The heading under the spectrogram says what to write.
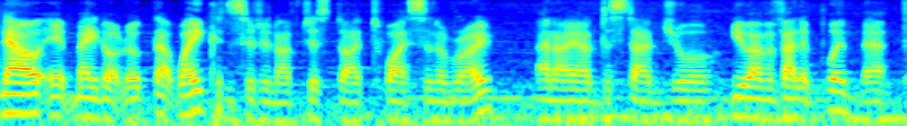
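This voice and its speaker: A man talks at a fairly quick pace, and room echo can be heard around his voice. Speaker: gaming YouTuber. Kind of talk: gameplay commentary. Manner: fast; animated.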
